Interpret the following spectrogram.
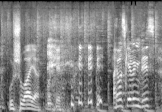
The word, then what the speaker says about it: Ushuaia: Yeah, how do you pronounce it? Ushuaia? Ushuaia, okay.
